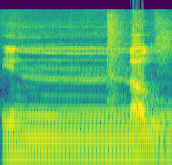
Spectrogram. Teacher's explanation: n-nya tipis, baru di sini lafzul jalanya ditebalkan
